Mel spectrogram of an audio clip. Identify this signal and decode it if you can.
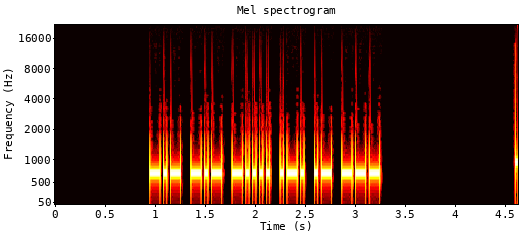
Morse code, heard as a keyed tone, about 34 wpm, 700 Hz. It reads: KK6RAO
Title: USA Call Signs Repeated 3x 35wpm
